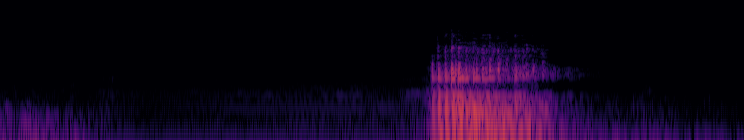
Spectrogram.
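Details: A tiger seen at night in the Palasur forest, Madhya Pradesh, gives a single short, deep, rasping roar that breaks out of quiet night air.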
